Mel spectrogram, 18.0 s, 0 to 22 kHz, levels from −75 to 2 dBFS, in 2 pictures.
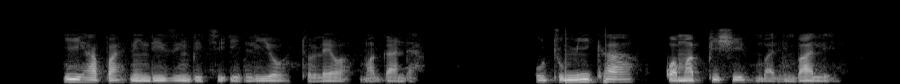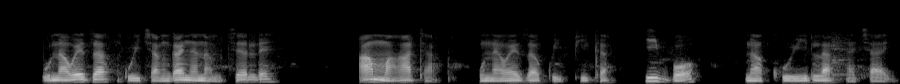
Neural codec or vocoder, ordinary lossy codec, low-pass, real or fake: none; AAC, 48 kbps; 5.4 kHz; real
